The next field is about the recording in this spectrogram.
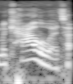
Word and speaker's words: Michalowicz: I'm here with a really special guest today, Mike Michalowicz.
